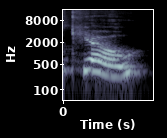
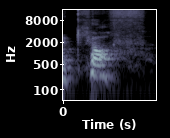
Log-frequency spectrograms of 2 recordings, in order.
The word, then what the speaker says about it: Keogh: my book so um I chose K which that's how you pronounce it if I had realized that people would find it so hard to pronounce I would have used something else it's my mother's maiden name k so I do get various pronunciations of it which is sometimes quite amusing a lot of Americans called a cof things like that oh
